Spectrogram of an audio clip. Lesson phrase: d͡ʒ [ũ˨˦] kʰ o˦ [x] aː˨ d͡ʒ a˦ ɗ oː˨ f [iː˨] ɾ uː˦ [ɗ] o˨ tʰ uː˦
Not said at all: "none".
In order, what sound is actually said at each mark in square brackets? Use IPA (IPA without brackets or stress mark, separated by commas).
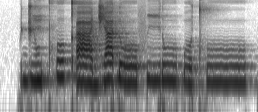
ũ˨, kʼ, iː˦, ɓ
